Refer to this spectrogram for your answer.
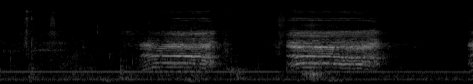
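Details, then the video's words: A female Golden Retriever, in what are her first vocalisations, gives two drawn-out, wavering, tuneful howls, each lasting under a second. "Aisha - the golden retriever singer"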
